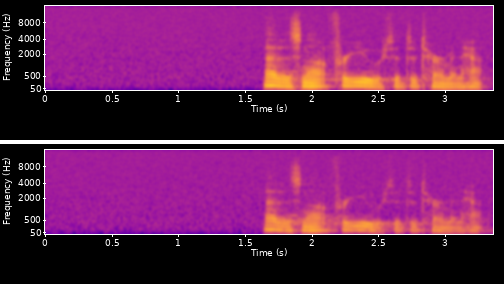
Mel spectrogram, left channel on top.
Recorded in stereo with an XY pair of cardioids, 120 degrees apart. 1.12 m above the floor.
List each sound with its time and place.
1.6 s a man speaking: 40° left, 0.7 m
